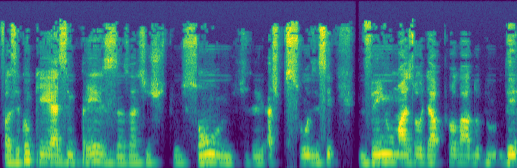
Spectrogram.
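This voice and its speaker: A man's medium-pitched voice, monotone and flat, at a fairly slow pace, in a dry, close sound with no echo. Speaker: information security researcher. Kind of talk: casual interview chat.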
